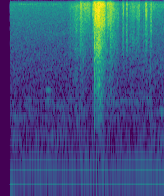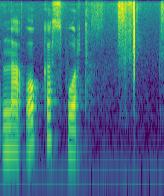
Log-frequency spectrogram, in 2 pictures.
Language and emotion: Russian, neutral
